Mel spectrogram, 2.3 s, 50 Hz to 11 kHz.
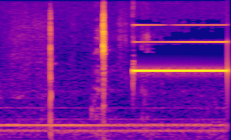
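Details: Audi R8 parked in driveway with check-engine light and front-left tyre pressure-loss warning, owner suspects tuning issues: soft clicks then a steady high electronic dash warning chime; cause not confirmed.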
